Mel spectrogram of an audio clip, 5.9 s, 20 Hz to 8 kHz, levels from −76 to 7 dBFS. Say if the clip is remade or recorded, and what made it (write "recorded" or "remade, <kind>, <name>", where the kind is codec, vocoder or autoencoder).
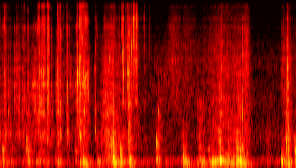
remade, codec, DAC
